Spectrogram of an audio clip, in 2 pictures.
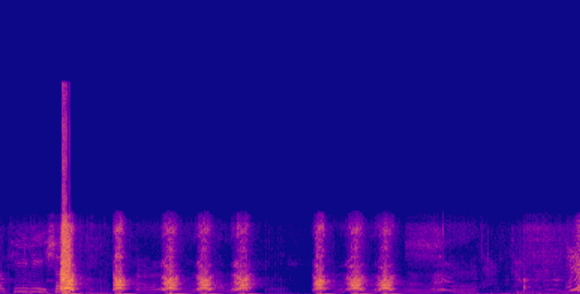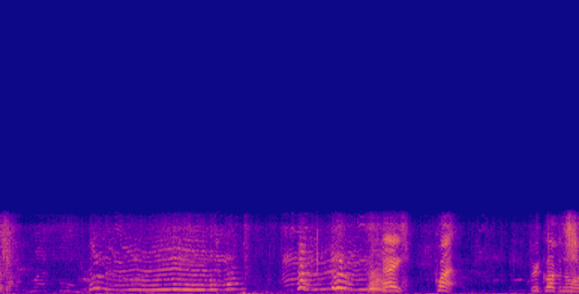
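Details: Pet pit bull provoked by a dog on TV: about eight evenly spaced barks roughly every half second, a pause, then a long wavering howl and more barks, with voices nearby.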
